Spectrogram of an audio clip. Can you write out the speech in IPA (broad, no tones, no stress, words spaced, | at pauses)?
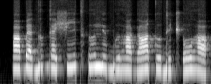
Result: ɑɓæɡɯɡæ ʃi t͡sʼɯny bɯɦɑɡɑtu dyt͡ʃʼoɦɑ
